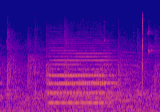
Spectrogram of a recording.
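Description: A referee's whistle blows once, loud and steady.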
